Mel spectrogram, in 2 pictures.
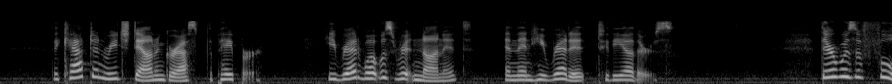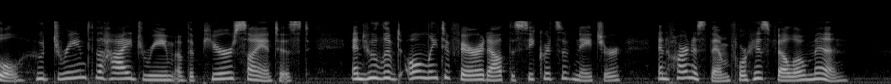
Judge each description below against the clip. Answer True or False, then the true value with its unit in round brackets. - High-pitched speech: True (235 Hz)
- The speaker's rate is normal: True (180 wpm)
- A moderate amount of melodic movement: False (5.8 semitones)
